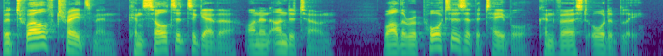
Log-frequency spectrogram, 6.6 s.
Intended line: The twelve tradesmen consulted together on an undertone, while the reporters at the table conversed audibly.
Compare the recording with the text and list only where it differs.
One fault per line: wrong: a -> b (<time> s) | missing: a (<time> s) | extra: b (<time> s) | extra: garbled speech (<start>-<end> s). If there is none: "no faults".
no faults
